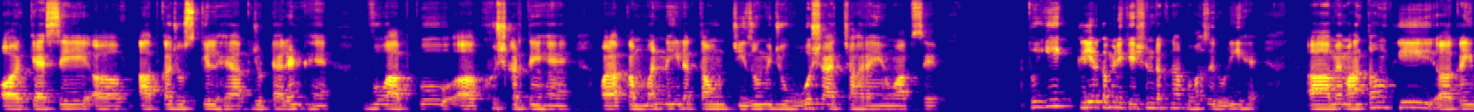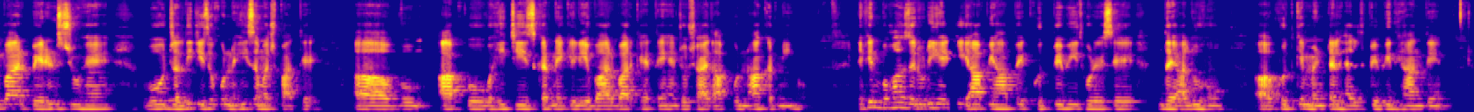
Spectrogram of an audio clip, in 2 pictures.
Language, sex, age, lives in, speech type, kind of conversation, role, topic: Hindi, male, 25-29, India, conversation, podcast, guest, Kam budget mein apni hobby ko aasan tareeke se kaise pursue karein?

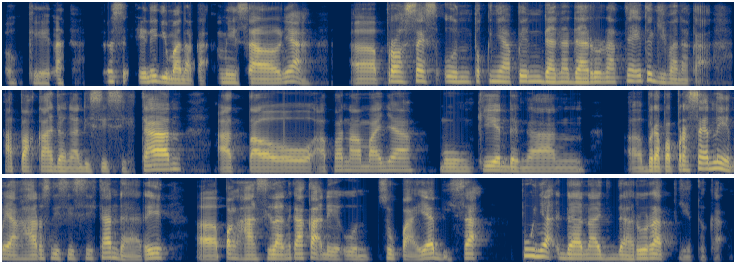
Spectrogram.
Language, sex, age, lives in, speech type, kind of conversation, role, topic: Indonesian, male, 30-34, Indonesia, conversation, podcast, host, Bagaimana kamu mengatur keuangan saat menjalani masa transisi?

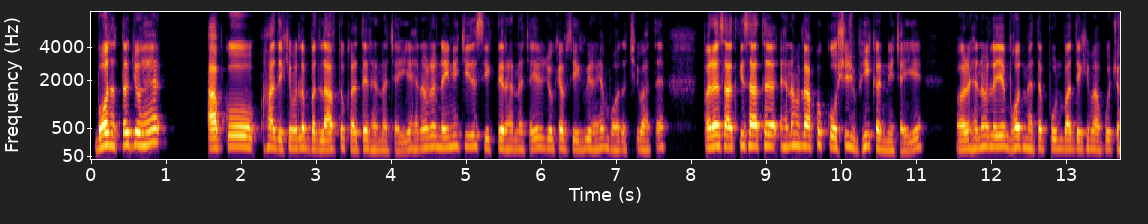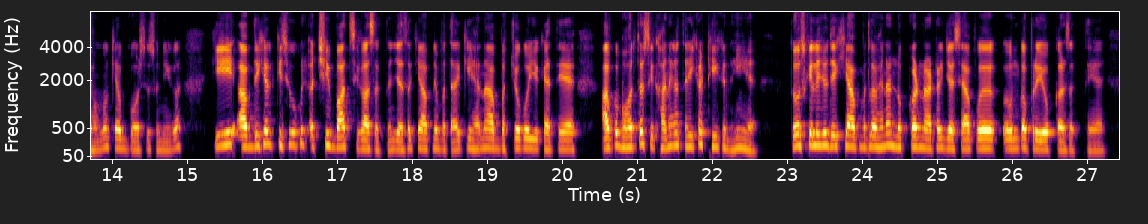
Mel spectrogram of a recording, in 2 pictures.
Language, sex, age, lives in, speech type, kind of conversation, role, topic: Hindi, male, 20-24, India, conversation, advice, advisor, पुरानी सोच की आदतों को तोड़ने के उपाय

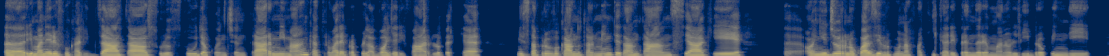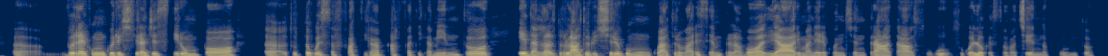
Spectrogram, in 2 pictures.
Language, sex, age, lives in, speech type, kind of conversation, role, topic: Italian, female, 20-24, Italy, conversation, advice, user, Come posso gestire la fatica mentale e rimanere concentrato?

